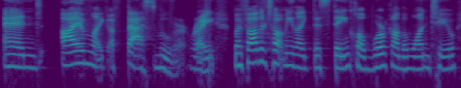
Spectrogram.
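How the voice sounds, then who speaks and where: Fast-talking woman hosting a chat. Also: fairly low pitch. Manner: quick, lively storytelling with many "like" fillers. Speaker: podcast host. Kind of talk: casual interview chat.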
